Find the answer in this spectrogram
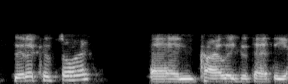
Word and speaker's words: Psittacosaurus: So the dinosaur is actually called Psittacosaurus, and Carly just had the hardest time pronouncing it.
